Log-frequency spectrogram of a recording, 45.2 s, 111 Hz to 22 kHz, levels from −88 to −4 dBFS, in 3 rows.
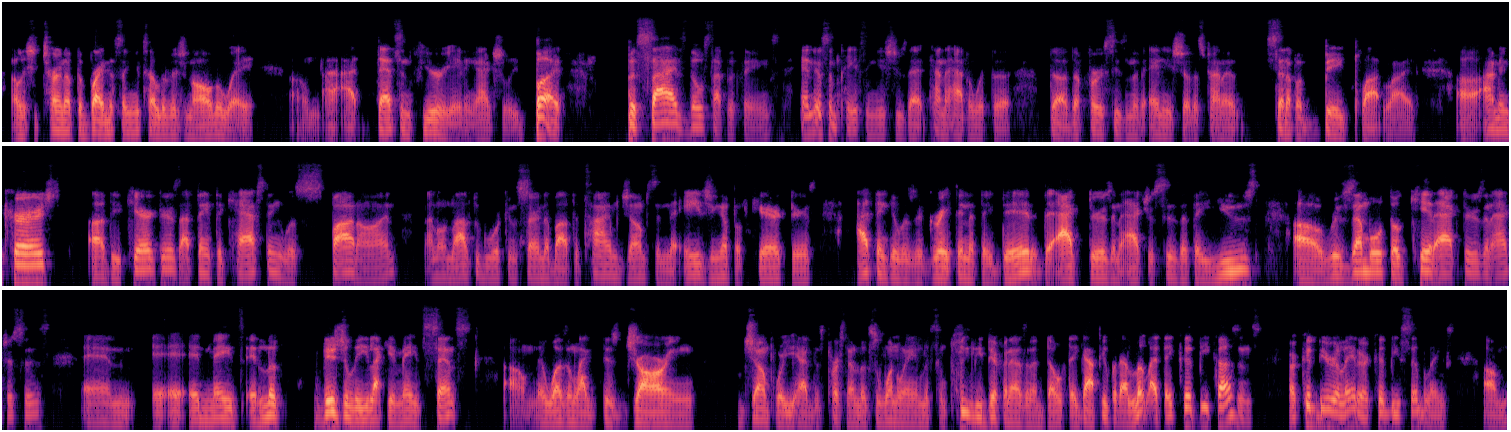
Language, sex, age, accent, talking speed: English, male, 40-59, American, 210 wpm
